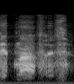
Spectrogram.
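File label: Speech Sound Russian Common AWACS Numbers; DCS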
